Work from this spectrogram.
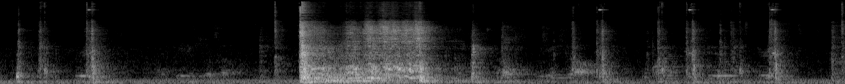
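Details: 1974 Ford F-250 farm truck with a newly fitted battery: about a second of steady starter cranking with no firing; it cranks but won't start. Said to be tuned up, so a fuel supply problem is suspected; told to pump the pedal.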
